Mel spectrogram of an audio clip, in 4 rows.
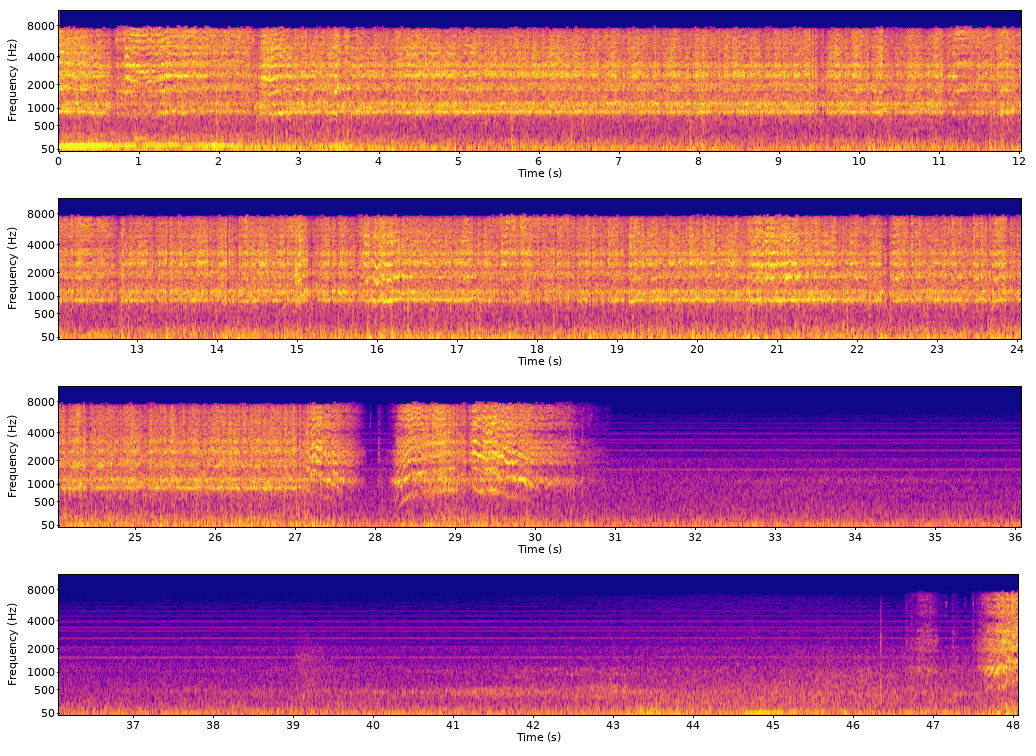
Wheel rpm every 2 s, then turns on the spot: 220, 230, 230, 230, 230, 230, 230, 230, 230, 230, 230, 230, 240, 190, 110, 20, 0, 0, 0, 0, 0, 0, 0, 20.
30-32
